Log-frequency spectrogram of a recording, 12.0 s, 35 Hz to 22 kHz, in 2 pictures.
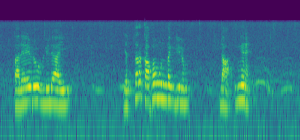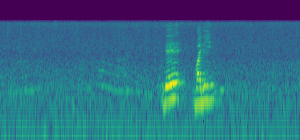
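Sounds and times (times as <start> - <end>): steady quiet hiss: 0.0 - 12.0
dove cooing: 1.6 - 10.7.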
